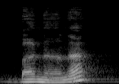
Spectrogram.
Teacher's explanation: escada que ela tá reta sobe e depois desce novamente porque a sílaba tônica ela está ali no meio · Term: paroxítona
